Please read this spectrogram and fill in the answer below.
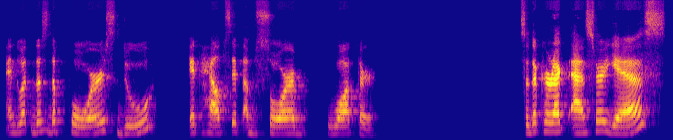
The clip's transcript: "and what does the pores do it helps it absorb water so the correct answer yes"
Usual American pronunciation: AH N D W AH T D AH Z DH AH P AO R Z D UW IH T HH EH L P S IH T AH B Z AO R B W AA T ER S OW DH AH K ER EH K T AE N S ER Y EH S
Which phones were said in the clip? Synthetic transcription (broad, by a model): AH N D W AH T D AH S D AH P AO R S D UW IH T HH EH L P S IH T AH B S AO R B W AA T ER S OW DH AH K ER EH K T AE N S ER Y EH S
